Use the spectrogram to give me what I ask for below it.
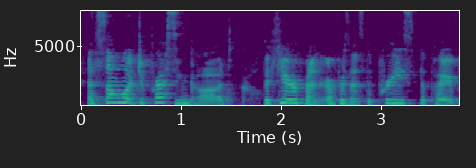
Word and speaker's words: Hierophant: Flyerfant. Flyerfant, it's an H. Hierophant. Hierophant, I think is how you pronounce it.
